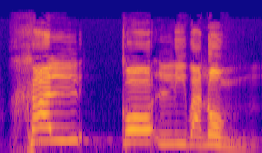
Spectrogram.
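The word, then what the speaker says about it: χαλκολίβανον: de la terminología griega jal con líbano y le dije que es un poquito difícil lo repito jal con jota al viene con acá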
